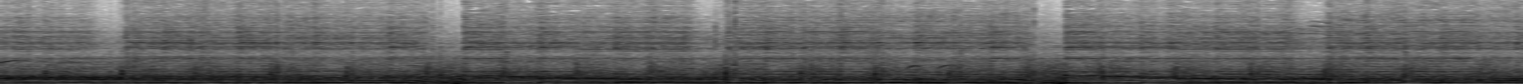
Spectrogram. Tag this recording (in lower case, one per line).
music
